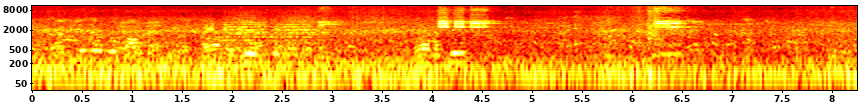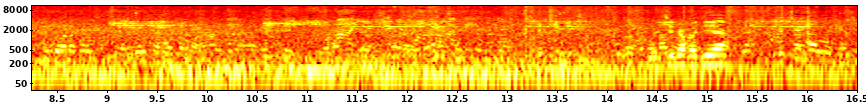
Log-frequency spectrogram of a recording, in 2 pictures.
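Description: Traffic hums and rumbles steadily in the background.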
